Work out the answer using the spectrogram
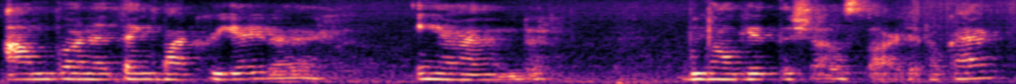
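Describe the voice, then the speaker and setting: A woman's voice: medium pitch, little pitch movement, a little slow, creaky, noisy background. Woman telling her story on a live stage. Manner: conversational, repeats phrases for emphasis, talks to the crowd. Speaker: spoken word performer. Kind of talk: storytelling on stage before a performance. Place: live concert venue. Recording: roomy live sound from a distance. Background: faint audience ambience.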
